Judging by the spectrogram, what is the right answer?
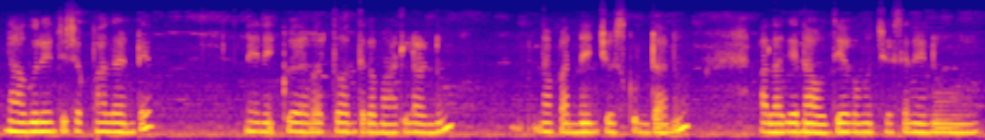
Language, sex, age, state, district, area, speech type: Telugu, female, 18-30, Andhra Pradesh, Palnadu, rural, spontaneous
